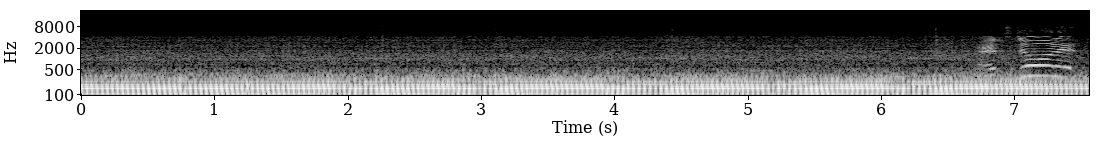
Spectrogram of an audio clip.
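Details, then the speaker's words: Predator generator, high hours, started surging after running for about a week and running out of fuel: unloaded, it hunts roughly once a second, missing and recovering unevenly, and is worse under load. "let's start it up here and see if she's gonna run funky [Music] yes she not running right guys she's clearing up but she's like missing and stuff there it goes"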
